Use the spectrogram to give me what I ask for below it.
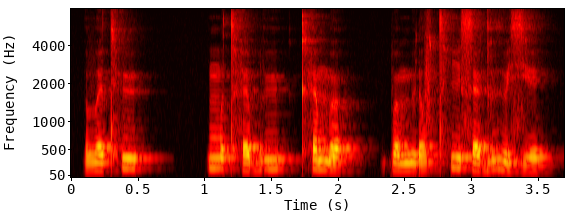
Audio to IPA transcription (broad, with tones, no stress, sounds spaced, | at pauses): β ɛ˩ tʰ y˥ | m ə˥ tʰ ɛ˩ b y˥ | kʰ ɛ˥ m œ˩ | p œ˩ m y˩ ɾ ə˥ v tʰ i˥ s ɛ˩ ɡ y˥ ð y˩ zʲ e˩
